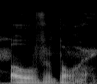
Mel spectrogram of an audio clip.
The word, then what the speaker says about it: overboard: Overboard. This stress here is on the very first letter.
